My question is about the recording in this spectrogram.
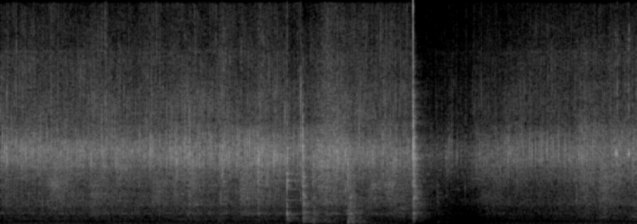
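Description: Green tomato chutney sizzling in oil in a stainless steel pot while a wooden spoon stirs it, with a few knocks of the spoon against the pot. About four seconds in, a sharp knock is followed by a brief drop in the sizzle before it returns.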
